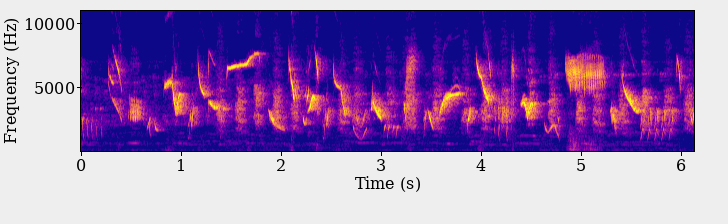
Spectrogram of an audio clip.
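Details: Singing vigorously until its wings open, a blackthroat gives a long, dense medley of fast, high chirps and downslurred whistles with a short buzzy burst near the end and faint clicks.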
